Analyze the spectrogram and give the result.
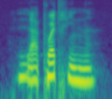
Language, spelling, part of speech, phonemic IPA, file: French, poitrine, noun / verb, /pwa.tʁin/, Fr-poitrine.ogg
- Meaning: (noun) 1. chest, thorax, torso 2. breast, bosom 3. breast (of poultry, as meat); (verb) first-person singular indicative/present of poitriner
